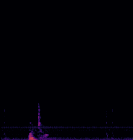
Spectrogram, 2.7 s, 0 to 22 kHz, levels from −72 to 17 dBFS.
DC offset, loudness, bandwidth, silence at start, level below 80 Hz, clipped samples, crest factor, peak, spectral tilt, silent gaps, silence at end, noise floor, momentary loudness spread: under 0.1%; -38 LUFS; 6.4 kHz; 0.55 s; -80 dBFS; under 0.1%; 22 dB; -22 dBFS; -6.5 dB/octave; none; 1.6 s; -61 dBFS; 26 LU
